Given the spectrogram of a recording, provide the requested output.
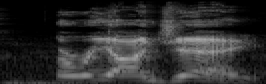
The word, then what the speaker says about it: Eorzea: Eorzea.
